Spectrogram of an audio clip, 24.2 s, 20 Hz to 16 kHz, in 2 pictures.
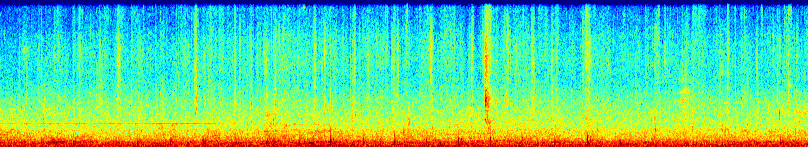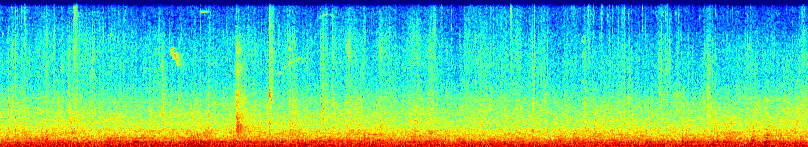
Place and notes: Sentrum, Oslo [hatoriyumi] - Stazione C.le, passi e voci di viaggiatori
Stazione C.le, passi e voci di viaggiatori
Oslo, Norway, 24 April 2012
